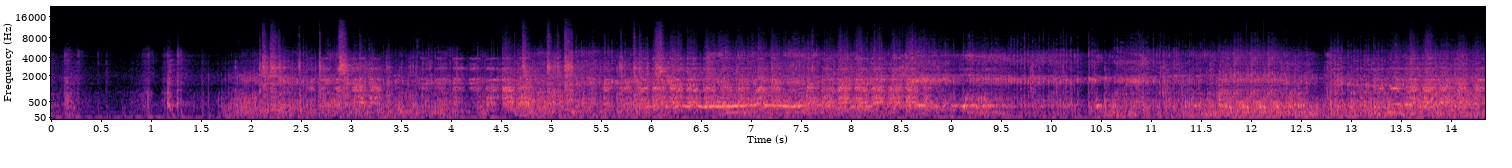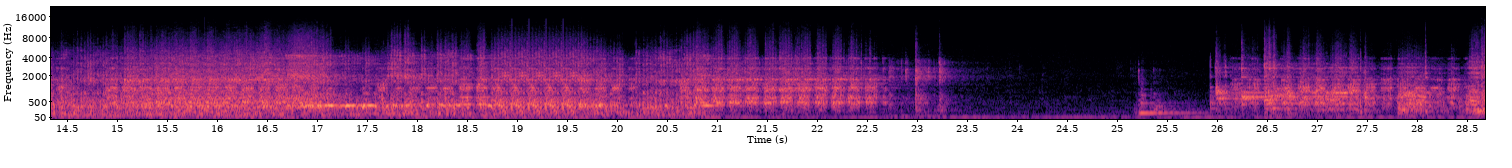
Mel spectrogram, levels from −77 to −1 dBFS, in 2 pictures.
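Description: At 11.95 to 12.29 s, 15.87 to 16.04 s and 18.94 to 19.63 s, the audio stutters with a repeated buffer. Each time, new audio arrived late, so the playback device replayed its last block of about 0.17 s, which fits an 8192-sample buffer. That block sounds twice more at the first point, once more at the second and four more times at the third, with a hard join at every repeat. Playback then continues without any apparent gap.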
